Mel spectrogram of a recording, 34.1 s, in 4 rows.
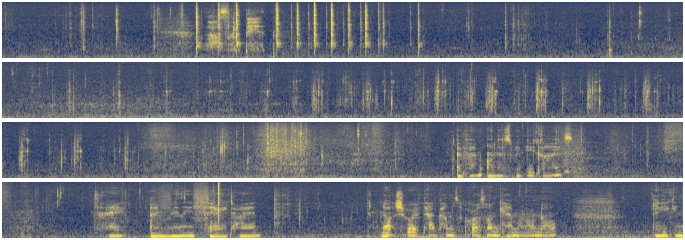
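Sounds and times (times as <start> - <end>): chewing food: 0.6 - 30.4
wet mouth clicks: 7.9 - 20.2
low hum: 16.1 - 34.0.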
